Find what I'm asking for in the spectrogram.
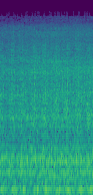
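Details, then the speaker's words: Brazilian Chevette with Solex carburetor, engine still cold after carb cleaning and idle-screw adjustment: idling a little unevenly with a faint wobble but holding steady without dying; rough cold idle. "it seems like that helped the engine's still cold so it's a little shaky but"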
